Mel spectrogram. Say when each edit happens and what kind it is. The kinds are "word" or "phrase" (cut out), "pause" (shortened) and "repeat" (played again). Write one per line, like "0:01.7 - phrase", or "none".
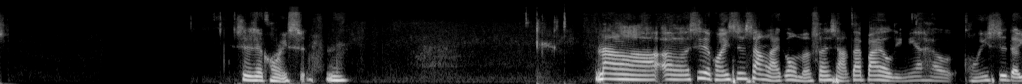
0:03.2 - pause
